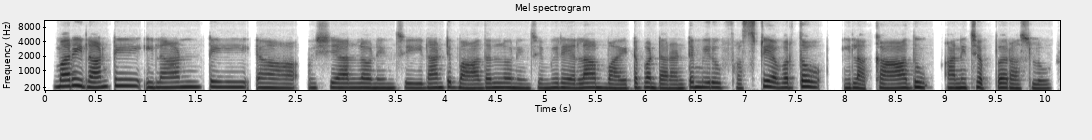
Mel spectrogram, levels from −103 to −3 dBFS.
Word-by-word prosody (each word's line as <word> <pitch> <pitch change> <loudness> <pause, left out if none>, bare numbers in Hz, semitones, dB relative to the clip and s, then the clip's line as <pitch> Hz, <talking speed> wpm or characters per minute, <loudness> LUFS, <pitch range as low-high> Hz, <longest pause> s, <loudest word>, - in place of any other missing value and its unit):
మరిలాంటి 275 -1 +3 0.3
ఇలాంటి 240 +2 0 0.5
ఆహ్, 200 -2 -1 0.2
విషయాల్లో 210 0 0
నుంచి, 200 0 -3
ఇలాంటి 210 +3 0
బాధల్లో 210 +3 0
నుంచి 190 +1 -4
మీరు 210 0 0
ఎలా 210 +2 +2 0.2
బయటపడ్డారు? 190 0 0
అంటే 185 +5 -1
మీరు 225 -1 +1 0.2
ఫస్ట్ 195 +7 -1
ఎవరితో 220 +4 +2 0.4
ఇలా 200 -2 +1 0.2
కాదు 200 +4 +3 0.3
అని 205 +1 +3
చెప్పారసలు? 200 -3 0
210 Hz, 110 wpm, -23 LUFS, 195-225 Hz, 0.5 s, మరిలాంటి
